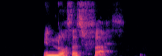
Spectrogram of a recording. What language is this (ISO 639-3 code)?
kab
